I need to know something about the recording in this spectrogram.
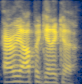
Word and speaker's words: Areopagitica: you by the way it did it took me 20 years to figure out that the way you pronounce it is areopagitica by the way Fabian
